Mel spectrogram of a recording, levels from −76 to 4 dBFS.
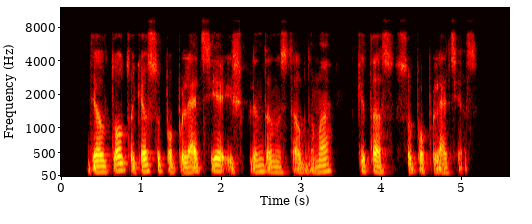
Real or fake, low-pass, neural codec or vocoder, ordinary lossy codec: real; 7.2 kHz; none; Opus, 16 kbps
